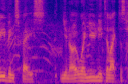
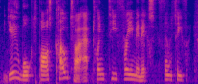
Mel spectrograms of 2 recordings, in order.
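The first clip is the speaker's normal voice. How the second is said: high, slow mocking voice. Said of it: "I still know someone in the comments".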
